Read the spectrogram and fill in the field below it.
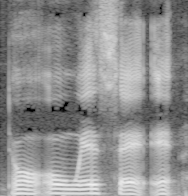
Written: doo-'ooweesee'e'n

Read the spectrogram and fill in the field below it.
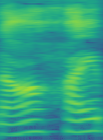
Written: naaxay

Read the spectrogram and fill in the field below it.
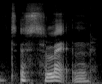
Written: ts'isle'n

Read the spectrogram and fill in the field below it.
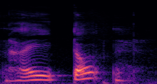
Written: hay do'ong'

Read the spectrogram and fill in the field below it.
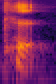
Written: -ke'

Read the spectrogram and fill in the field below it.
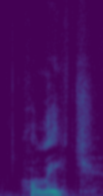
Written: xolich

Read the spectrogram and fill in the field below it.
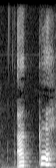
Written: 'ugeh

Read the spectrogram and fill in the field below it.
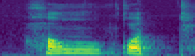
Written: xongqot

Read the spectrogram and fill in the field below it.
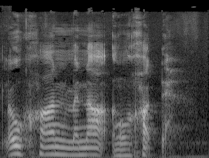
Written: tL'iwhxaan minaa' 'ingxut

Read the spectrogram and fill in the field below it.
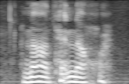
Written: naatini-xw

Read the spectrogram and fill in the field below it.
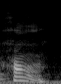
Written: xong

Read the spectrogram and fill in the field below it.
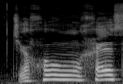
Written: ch'ixiwinxees

